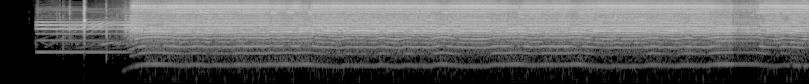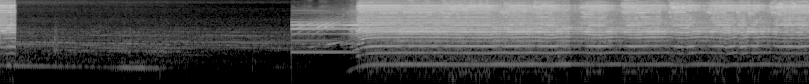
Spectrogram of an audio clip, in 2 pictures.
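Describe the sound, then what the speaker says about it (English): A brass wire wheel is used to clean the wishbone hardware of an antique mezzaluna food chopper. It gives a loud, steady, whining spin with a brushing hiss, drops away for a few seconds, then starts again, all close by. "we're over here at the brass wire wheel. We're just going to clean up the wishbone."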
